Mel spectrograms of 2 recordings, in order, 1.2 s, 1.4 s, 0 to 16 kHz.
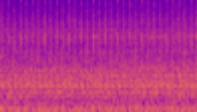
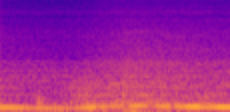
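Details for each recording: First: Vauxhall/Opel Astra with P0141 code, battery/engine light and cutting out: steady idle broken by an occasional uneven beat, a cylinder misfire at idle before warm-up, cause not yet pinned down; mic held closer to engine. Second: 2008 Opel Astra 1.4 on road test after repair of misfire with engine and battery lights on (P0141): low even rumble building under throttle then smooth cruising over road noise, no misfire or stumble; lights stay off.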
